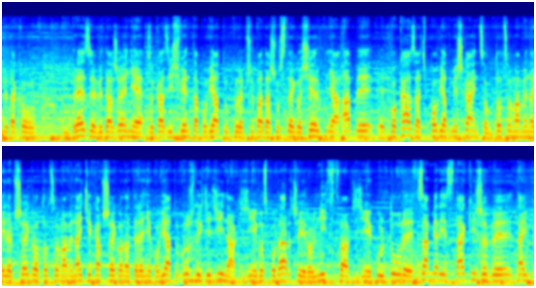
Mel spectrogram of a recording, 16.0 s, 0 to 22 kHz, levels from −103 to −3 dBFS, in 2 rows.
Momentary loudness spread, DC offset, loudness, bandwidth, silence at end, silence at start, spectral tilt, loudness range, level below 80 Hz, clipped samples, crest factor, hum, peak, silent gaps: 3 LU; under 0.1%; -26 LUFS; 14.5 kHz; 0 s; 0 s; -7 dB/octave; 1 LU; -44 dBFS; under 0.1%; 14 dB; none; -10 dBFS; none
